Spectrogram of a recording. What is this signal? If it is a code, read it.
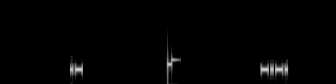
Morse code, heard as a keyed tone, about 50 wpm, 700 Hz. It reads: A C
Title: Single Letter-Number 50wpm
